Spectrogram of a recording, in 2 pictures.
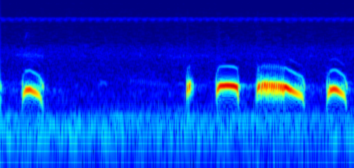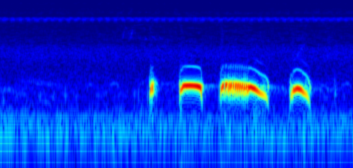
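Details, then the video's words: Repeated cooing phrases from a spotted dove used as a lure for other doves: short hoot, clipped note, level coo, long falling coo and short close, given twice about three seconds apart over soft low hum. "Cu gáy kích mồi tập bổi hiệu quả nhanh"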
